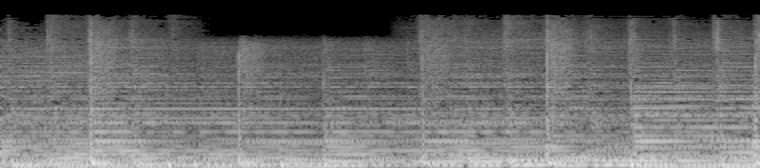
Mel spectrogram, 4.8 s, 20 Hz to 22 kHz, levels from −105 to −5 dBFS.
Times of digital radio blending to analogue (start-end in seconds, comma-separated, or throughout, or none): 0.92-2.84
